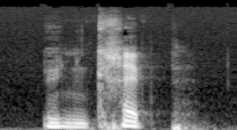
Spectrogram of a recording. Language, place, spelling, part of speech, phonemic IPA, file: French, Paris, crêpe, noun, /kʁɛp/, Fr-crêpe.ogg
- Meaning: 1. crepe 2. black veil 3. pancake, crêpe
